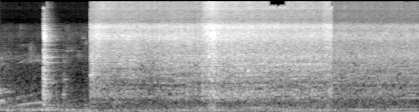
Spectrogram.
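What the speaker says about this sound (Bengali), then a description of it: "মাছগুলো ভালো করে ভেজে নেবো গরম হয়ে গেছে" Fish sizzling and frying in hot oil in a home kitchen pan for a Bengali fish curry, a steady loud hiss starting after a brief clatter and continuing throughout.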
